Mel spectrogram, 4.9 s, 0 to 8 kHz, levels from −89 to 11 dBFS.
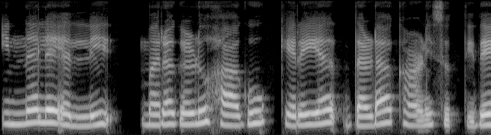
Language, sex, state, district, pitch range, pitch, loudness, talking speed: Kannada, female, Karnataka, Bangalore, 225-270 Hz, 245 Hz, -15 LUFS, 75 wpm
